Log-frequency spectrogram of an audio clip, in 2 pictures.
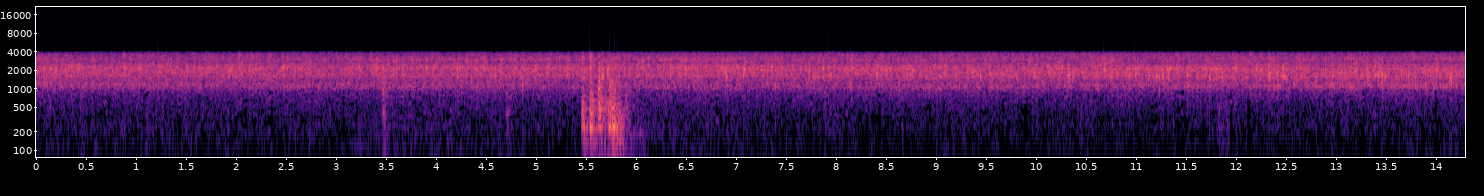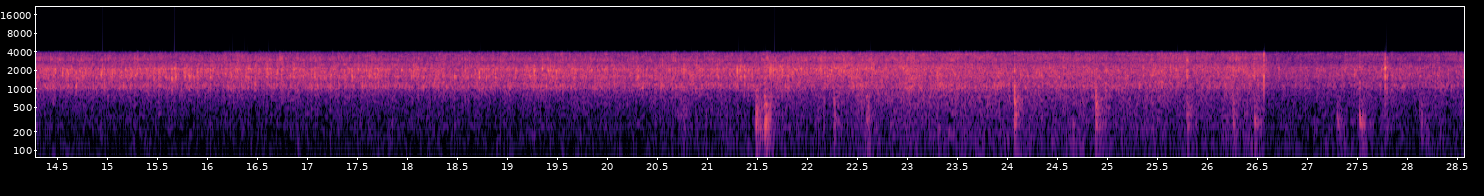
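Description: Pork and vegetables sizzling steadily in hot oil in a wok, with a few knocks: one loud one about six seconds in, another about twenty seconds later, and several close together near the end.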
